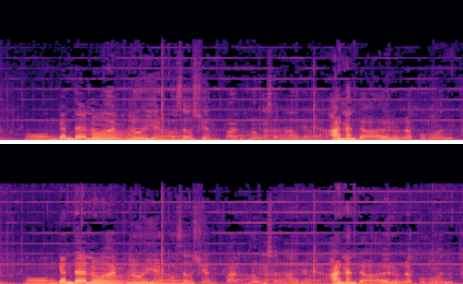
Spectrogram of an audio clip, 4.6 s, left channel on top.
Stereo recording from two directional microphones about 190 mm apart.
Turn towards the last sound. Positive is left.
turn(degrees=0)  # may be behind; listen again after turning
